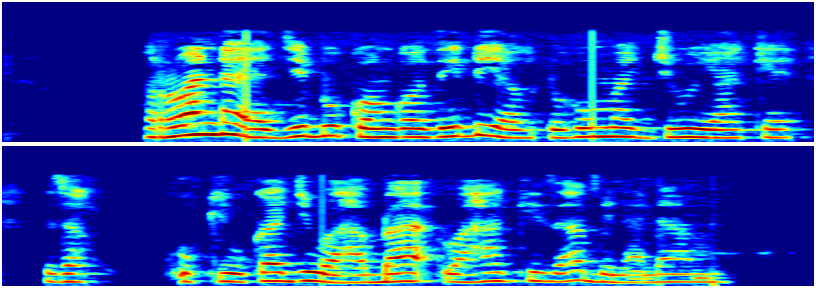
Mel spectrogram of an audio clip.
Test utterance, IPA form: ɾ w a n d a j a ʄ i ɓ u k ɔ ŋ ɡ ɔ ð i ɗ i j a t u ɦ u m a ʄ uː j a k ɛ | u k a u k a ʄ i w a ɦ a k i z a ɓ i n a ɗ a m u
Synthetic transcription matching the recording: ɾ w a n d a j a ʄ i ɓ u k ɔ ŋ ɡ ɔ ð i ɗ i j a t u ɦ u m a ʄ uː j a k ɛ | u k i u k a ʄ i w a ɦ a k i z a ɓ i n a ɗ a m u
